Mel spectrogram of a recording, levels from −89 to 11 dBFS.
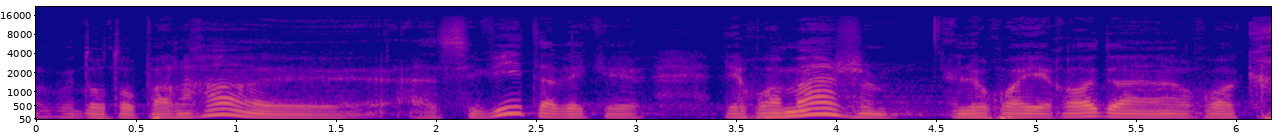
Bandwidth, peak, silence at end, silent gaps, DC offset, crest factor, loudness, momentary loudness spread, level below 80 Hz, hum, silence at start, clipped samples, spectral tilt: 16 kHz; -18 dBFS; 0 s; none; under 0.1%; 18 dB; -36 LUFS; 14 LU; -50 dBFS; none; 0 s; under 0.1%; -7 dB/octave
